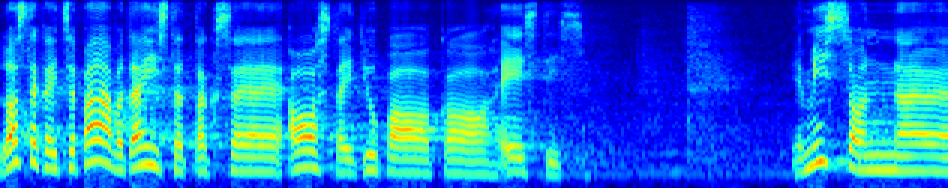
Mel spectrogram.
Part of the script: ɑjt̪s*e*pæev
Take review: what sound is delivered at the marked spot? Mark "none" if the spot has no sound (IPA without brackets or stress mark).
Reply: e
